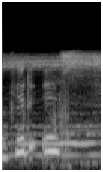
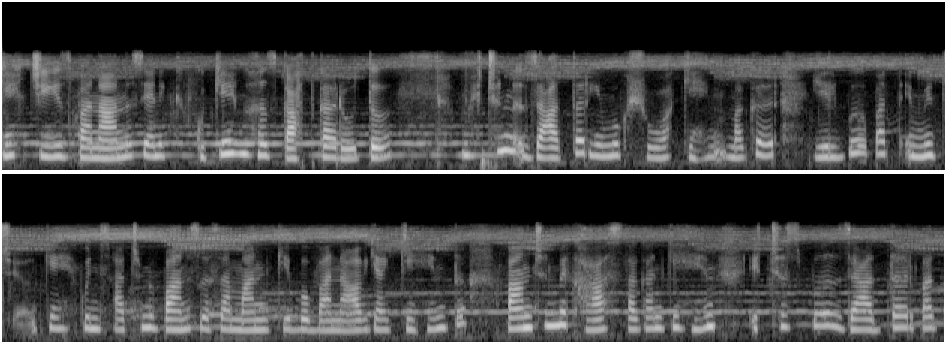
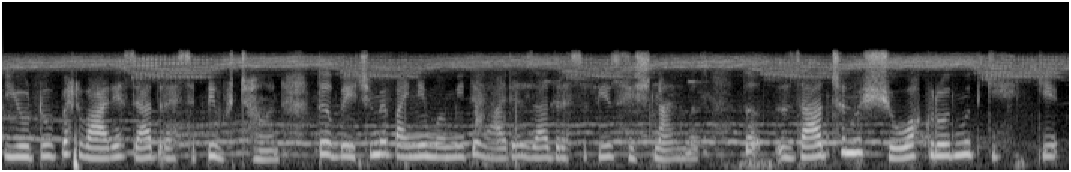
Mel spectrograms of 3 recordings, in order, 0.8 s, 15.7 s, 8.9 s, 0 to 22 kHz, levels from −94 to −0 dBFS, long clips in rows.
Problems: background sounds at intervals, background conversations at intervals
